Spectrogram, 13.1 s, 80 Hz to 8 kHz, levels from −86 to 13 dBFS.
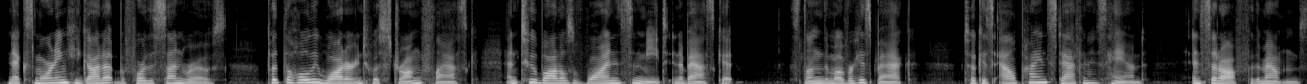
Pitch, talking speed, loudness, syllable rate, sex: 200 Hz, 210 wpm, -18 LUFS, 5.3 syllables/s, female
